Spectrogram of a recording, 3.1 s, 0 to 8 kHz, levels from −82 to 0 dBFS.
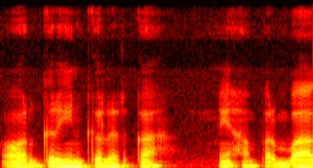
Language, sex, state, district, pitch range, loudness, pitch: Hindi, male, Himachal Pradesh, Shimla, 105-125 Hz, -16 LUFS, 105 Hz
